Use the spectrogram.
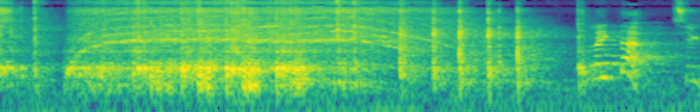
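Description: Egg whites being mixed in a bowl until fluffy: a loud, steady whirring motor drone for about three seconds, then scattered clicks and taps with a voice talking over them.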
